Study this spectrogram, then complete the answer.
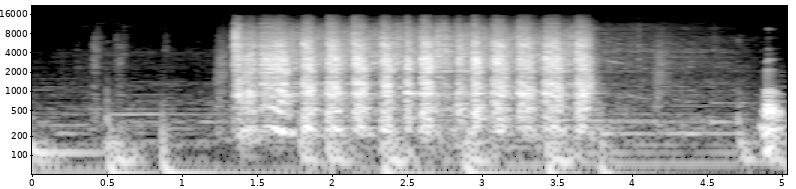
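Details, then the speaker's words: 2007 Toyota Tacoma that shakes and stalls with intermittent dash lights, at about -20°: sluggish starter chugging about three beats a second, never catches; slow cranking, battery suspected weak from poor charging, started with booster pack. "creo Creo que la batería si no equivoco ya está un poco débil pues por lo mismo que no estaba cargando bien"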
